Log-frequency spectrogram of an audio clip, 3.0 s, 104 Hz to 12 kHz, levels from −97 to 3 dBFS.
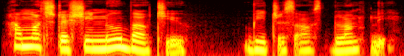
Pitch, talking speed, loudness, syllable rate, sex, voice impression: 190 Hz, 200 wpm, -17 LUFS, 6.2 syllables/s, female, feminine, adult-like, slightly muffled, calm, slightly strict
